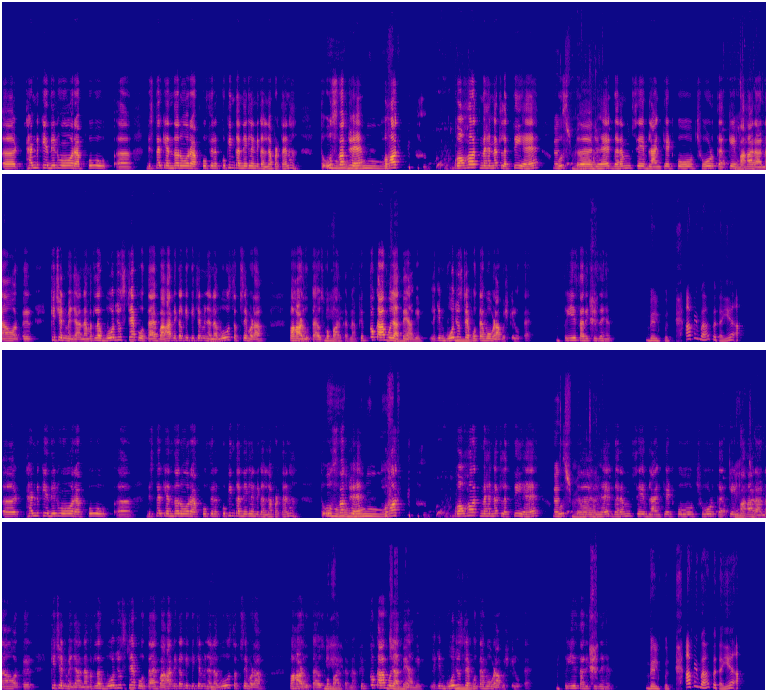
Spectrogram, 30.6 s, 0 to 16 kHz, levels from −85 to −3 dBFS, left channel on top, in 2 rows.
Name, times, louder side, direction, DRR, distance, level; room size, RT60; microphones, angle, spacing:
voice 1, 0.0-2.6 2.9-5.9 6.4-7.3 7.7-7.9 9.0-10.7 11.1-15.9 16.3-20.5 21.0-25.8 26.5-27.4, left 5 dB, 55° left, 0.7 m, -35 dB
voice 2, 6.5-7.8 11.0-11.9 14.7-15.1 17.8-17.9 19.4-19.6 21.7-22.1 23.0-23.4 24.3-24.7 27.0-27.2 28.2-30.0, right 4 dB, 25° right, 0.3 m, -41 dB
sound 1, 8.5-9.4 11.3-12.2 14.3-15.4, left 2 dB, 90° left, 1.5 m, -52 dB
10.0 x 4.1 x 7.4 m
head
